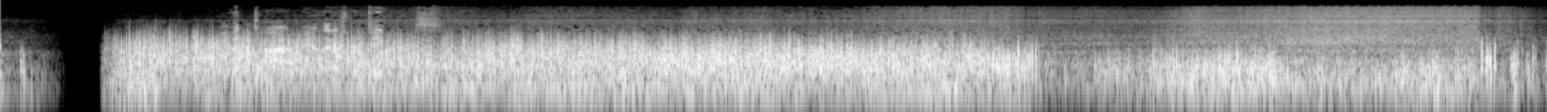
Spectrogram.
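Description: Waves crash and roar onto a beach.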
